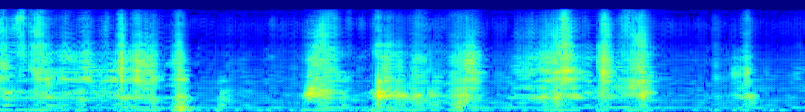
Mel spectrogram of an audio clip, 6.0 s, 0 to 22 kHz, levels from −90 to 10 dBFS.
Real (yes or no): no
